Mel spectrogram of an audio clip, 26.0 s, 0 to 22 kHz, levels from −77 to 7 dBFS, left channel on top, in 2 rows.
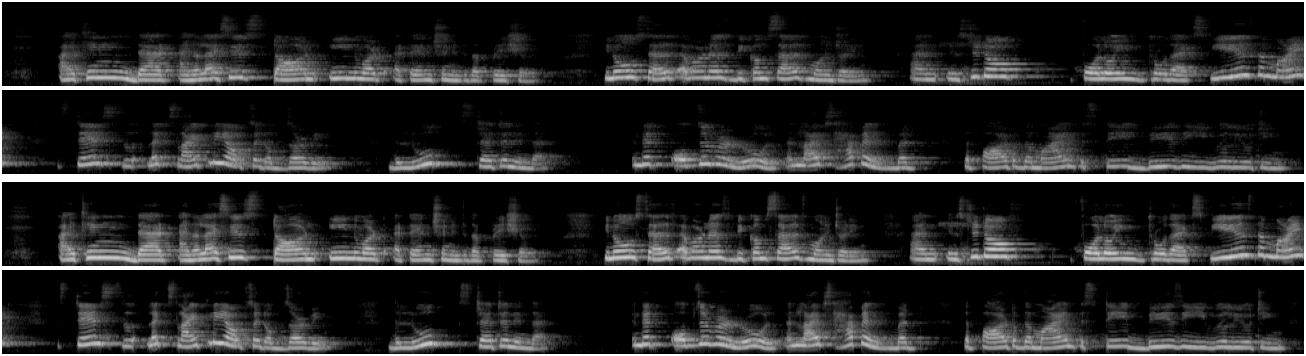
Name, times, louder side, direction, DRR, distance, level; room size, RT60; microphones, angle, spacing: voice 1, 0.6-5.4 5.7-8.7 9.1-10.2 10.8-13.1 13.8-16.3 16.9-17.4 17.8-18.5 19.3-22.2 22.6-25.9, right 4 dB, 85° right, 8 dB, 0.6 m, -25 dB
14.5 x 8.9 x 3.5 m, 0.79 s
head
